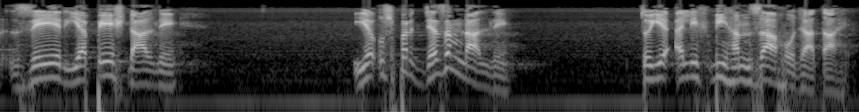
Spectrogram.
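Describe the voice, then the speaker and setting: A man teaches Arabic terms in a slow, deliberate lecture and repeats each term for his students. His voice sits a little high. The recording is dull and lo-fi, and it has a long reverb like a large hall.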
